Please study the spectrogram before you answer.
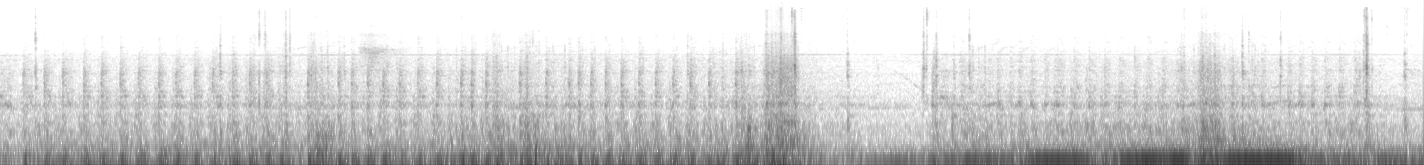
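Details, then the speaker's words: Honda Civic with no-start condition, outside in chilly weather on a jump pack: steady rapid cranking about four beats a second, engine spins evenly but never catches; failed to crank on first try, loose connection or bad starter suspected. "so it cranks it didn't want to crank the first time it could be a loose connection could be a bad starter but then it does crank and it doesn't want to catch"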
